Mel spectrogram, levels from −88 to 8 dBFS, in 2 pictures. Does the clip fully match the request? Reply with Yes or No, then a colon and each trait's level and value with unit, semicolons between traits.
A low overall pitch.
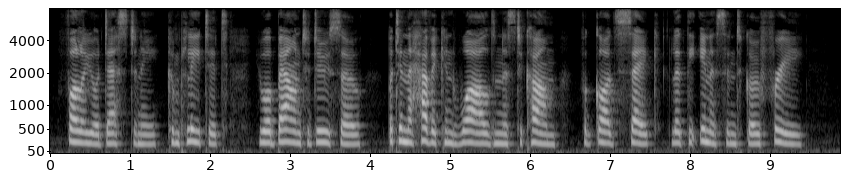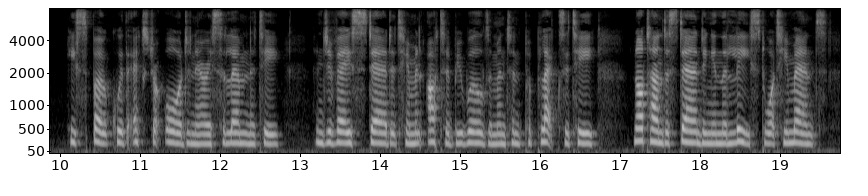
No: high, 215 Hz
